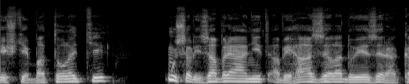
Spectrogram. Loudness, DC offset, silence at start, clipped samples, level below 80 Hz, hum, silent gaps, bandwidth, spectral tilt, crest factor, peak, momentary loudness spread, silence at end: -19 LUFS; under 0.1%; 0 s; under 0.1%; -48 dBFS; none; 1.33-1.43 s, 1.51-1.59 s; 15.5 kHz; -6 dB/octave; 14 dB; -4 dBFS; 5 LU; 0 s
